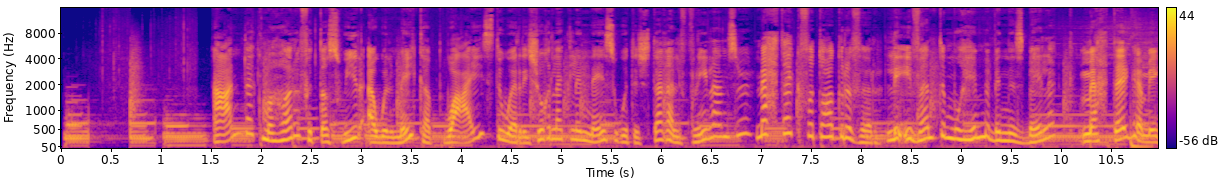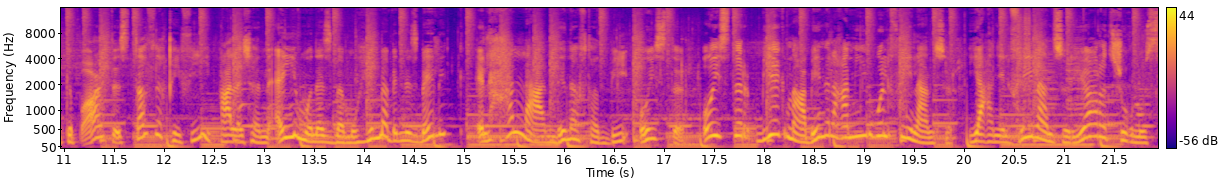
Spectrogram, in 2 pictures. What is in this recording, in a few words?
Arabic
